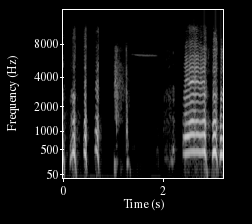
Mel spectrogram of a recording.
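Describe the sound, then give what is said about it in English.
A person imitates a goat's bleat with short wavering vocal bursts, then a long quavering harmonic bleat near the end, fairly loud. “The throat goat, guys.”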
